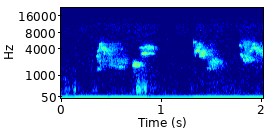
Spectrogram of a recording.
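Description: Near silence: room tone, with a few faint, short high-pitched blips in the middle.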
